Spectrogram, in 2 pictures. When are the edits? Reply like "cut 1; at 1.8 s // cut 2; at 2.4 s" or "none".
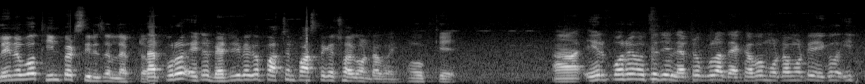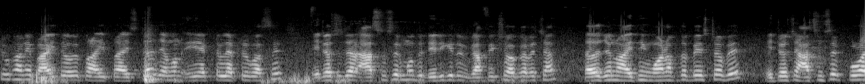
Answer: none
